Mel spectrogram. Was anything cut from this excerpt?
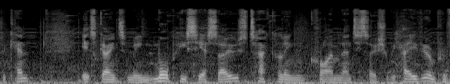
no; 0 cuts

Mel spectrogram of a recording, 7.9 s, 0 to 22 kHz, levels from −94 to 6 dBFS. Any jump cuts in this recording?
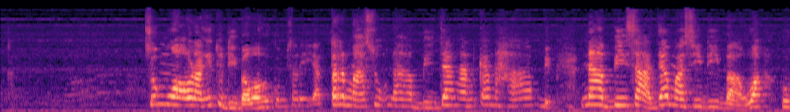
yes; 1 cut; at 1.4 s

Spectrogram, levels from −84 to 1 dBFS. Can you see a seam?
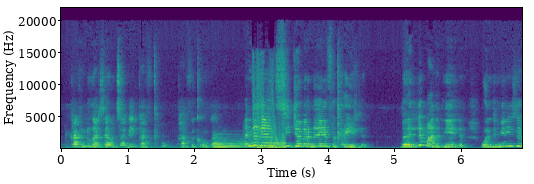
yes; 1 cut; at 2.6 s

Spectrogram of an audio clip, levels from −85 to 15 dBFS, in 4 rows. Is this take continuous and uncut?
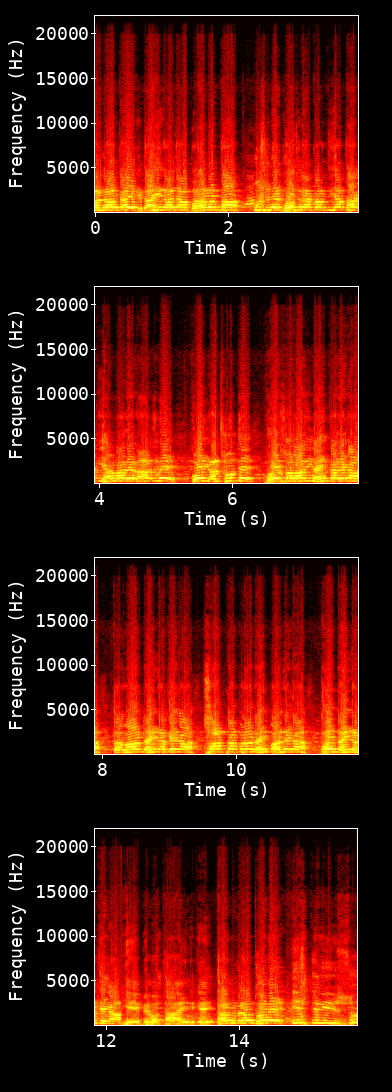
no; 3 cuts; at 12.2 s, 13.6 s, 14.7 s

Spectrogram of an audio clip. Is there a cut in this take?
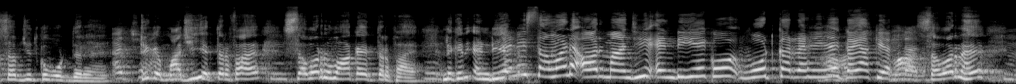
no; 0 cuts

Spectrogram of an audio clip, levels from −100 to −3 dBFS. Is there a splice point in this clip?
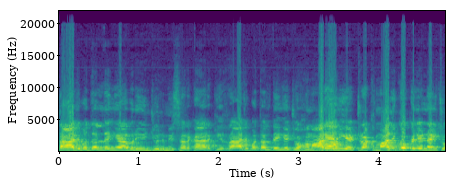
no; 0 cuts

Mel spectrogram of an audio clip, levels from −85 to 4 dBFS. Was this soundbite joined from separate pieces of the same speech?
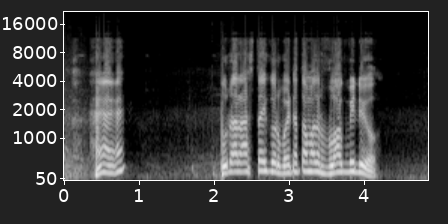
no; 0 cuts

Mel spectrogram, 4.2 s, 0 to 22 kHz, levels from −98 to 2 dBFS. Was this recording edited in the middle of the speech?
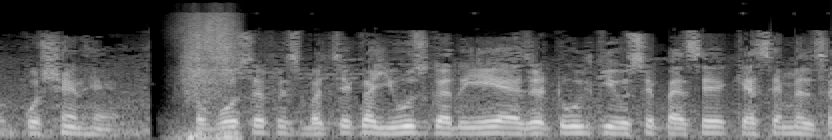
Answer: yes; 1 cut; at 1.0 s

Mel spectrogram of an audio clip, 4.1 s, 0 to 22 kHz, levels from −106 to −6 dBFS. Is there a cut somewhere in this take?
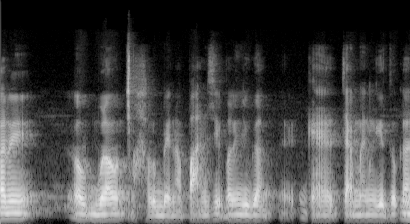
no; 0 cuts

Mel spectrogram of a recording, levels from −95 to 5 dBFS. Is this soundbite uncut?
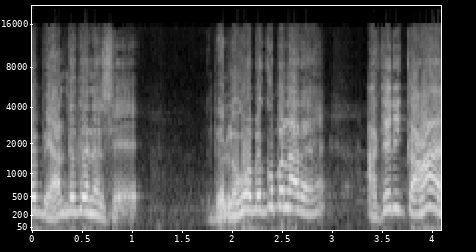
yes; 0 cuts

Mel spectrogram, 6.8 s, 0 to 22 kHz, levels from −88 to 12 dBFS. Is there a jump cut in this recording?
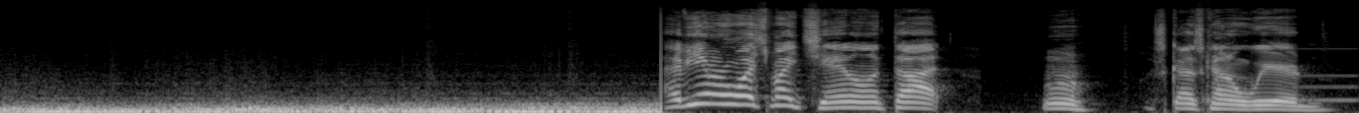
yes; 1 cut; at 3.3 s

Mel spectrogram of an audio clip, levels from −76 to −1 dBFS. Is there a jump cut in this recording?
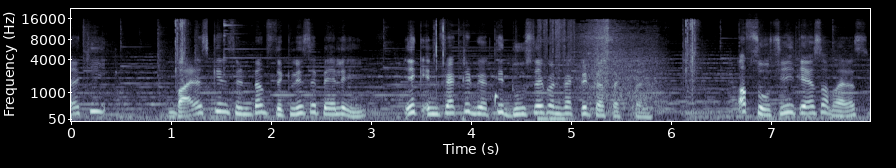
no; 0 cuts

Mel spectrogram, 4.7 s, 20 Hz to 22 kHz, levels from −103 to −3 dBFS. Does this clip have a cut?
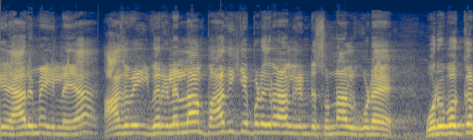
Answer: yes; 1 cut; at 1.0 s

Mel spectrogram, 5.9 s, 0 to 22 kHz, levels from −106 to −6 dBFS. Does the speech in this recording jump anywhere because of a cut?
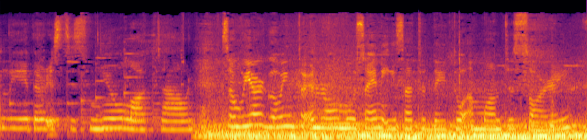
yes; 1 cut; at 1.7 s

